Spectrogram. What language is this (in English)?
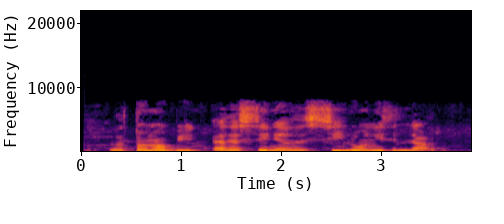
Kabyle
